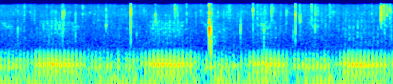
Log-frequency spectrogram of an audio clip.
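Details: Contented cat purring by a fireplace, a thick low vibration in alternating breath phases about every second, with one loud wood snap midway and light crackling around it.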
